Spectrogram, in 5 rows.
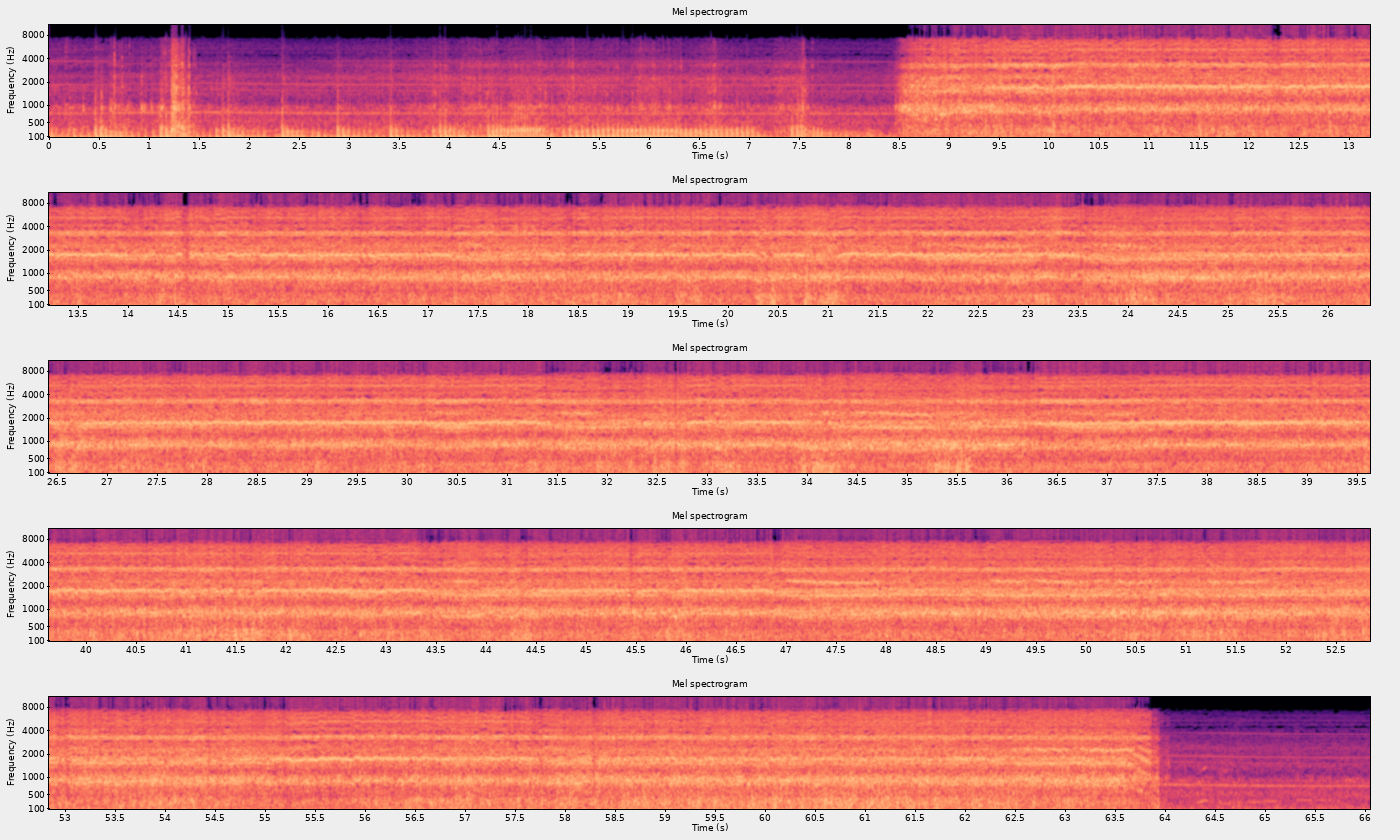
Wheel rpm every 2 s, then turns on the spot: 0, 10, 20, 20, 130, 230, 230, 230, 230, 230, 240, 220, 230, 230, 230, 230, 230, 220, 220, 230, 230, 220, 230, 230, 220, 220, 230, 230, 230, 230, 230, 190, 0.
2-8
